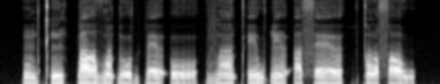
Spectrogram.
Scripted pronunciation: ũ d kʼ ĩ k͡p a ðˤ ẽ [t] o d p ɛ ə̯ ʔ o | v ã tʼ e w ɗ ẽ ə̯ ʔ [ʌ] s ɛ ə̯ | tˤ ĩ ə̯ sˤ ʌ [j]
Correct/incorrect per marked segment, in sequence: incorrect: ɗ, incorrect: a, incorrect: w

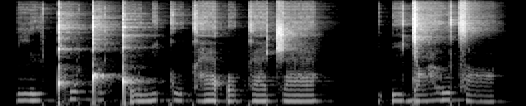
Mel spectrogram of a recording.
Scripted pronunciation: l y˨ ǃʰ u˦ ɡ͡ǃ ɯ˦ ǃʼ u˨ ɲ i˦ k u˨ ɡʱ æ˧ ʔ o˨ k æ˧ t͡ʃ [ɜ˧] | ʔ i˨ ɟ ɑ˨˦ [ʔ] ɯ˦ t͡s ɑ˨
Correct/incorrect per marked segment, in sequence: incorrect: æ˧, incorrect: ɦ

